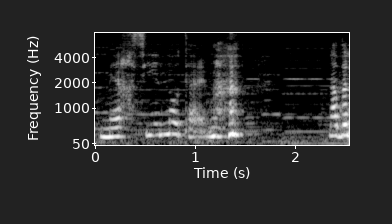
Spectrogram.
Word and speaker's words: merci: It is merci, which means thank you. Merci. Now you can see I have the h sound at the back of my throat when I say merci. It's a h, merci.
